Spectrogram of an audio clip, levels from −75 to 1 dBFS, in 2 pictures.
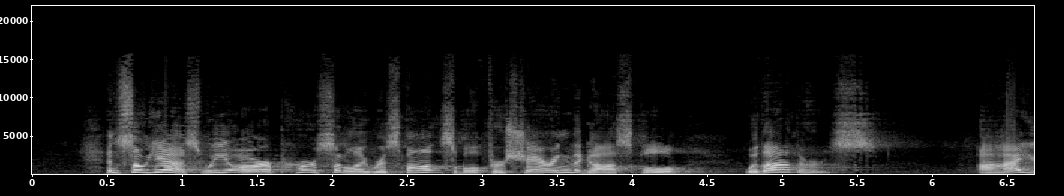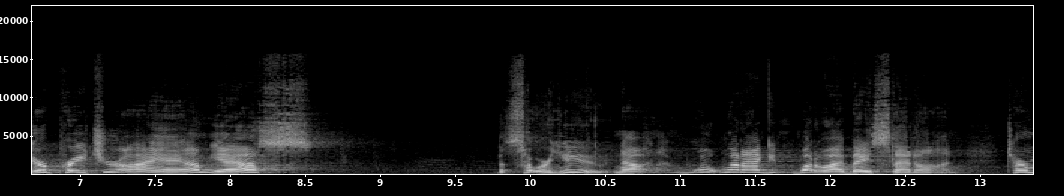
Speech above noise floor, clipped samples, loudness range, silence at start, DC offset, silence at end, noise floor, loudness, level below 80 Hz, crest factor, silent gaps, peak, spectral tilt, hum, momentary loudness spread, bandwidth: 37 dB; under 0.1%; 4 LU; 0.35 s; under 0.1%; 0 s; -58 dBFS; -21 LUFS; -74 dBFS; 18 dB; none; -4 dBFS; -3 dB/octave; none; 10 LU; 16 kHz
